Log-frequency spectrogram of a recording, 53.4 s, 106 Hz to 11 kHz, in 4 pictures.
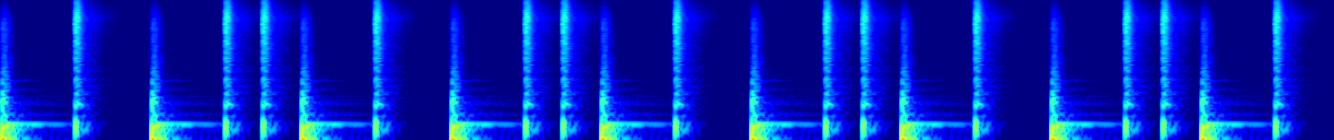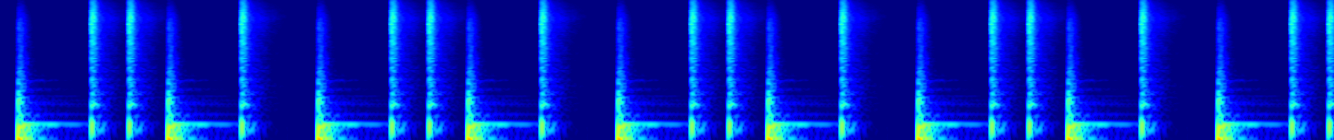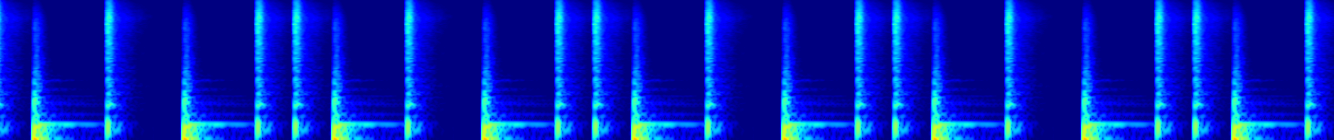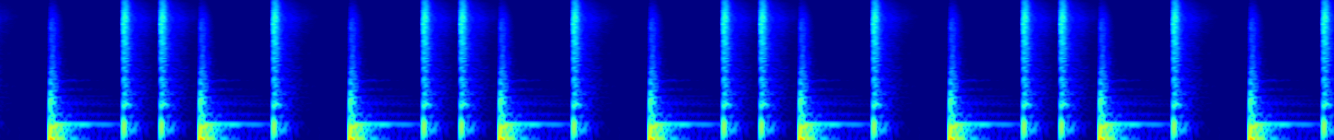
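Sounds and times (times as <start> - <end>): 
calm drums: 0.0 - 22.0, 22.6 - 25.0, 25.6 - 28.0, 28.6 - 31.0, 31.6 - 34.0, 34.6 - 37.0, 37.6 - 40.0, 40.6 - 43.0, 43.6 - 53.3.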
